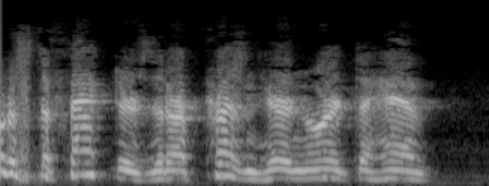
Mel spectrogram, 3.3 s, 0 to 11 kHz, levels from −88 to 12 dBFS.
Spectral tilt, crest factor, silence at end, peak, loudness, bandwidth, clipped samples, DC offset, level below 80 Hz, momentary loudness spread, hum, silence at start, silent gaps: -8 dB/octave; 14 dB; 0.4 s; -6 dBFS; -19 LUFS; 6.6 kHz; under 0.1%; under 0.1%; -60 dBFS; 3 LU; none; 0 s; none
